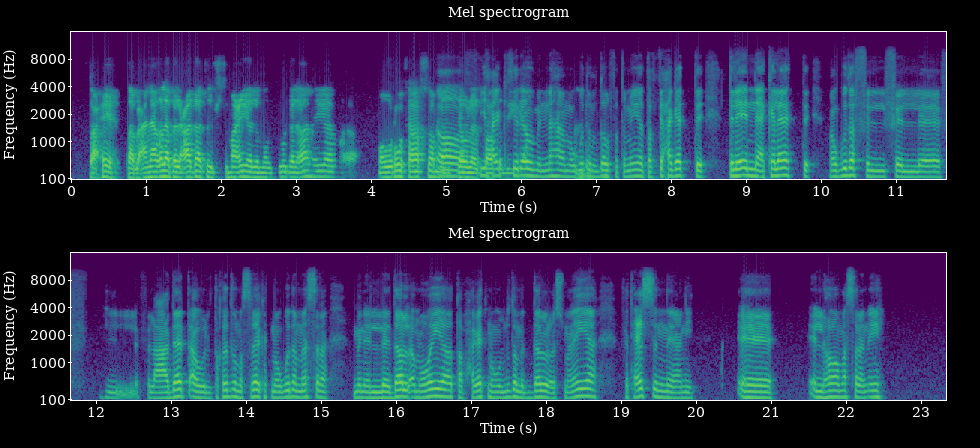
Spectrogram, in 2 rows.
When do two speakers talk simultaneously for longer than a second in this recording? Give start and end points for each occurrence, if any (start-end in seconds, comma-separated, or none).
4.9-6.1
